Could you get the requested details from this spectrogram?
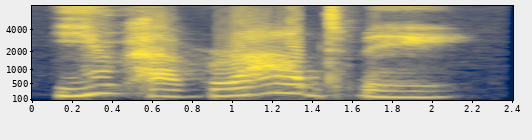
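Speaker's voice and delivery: ordinary delivery, nothing marked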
